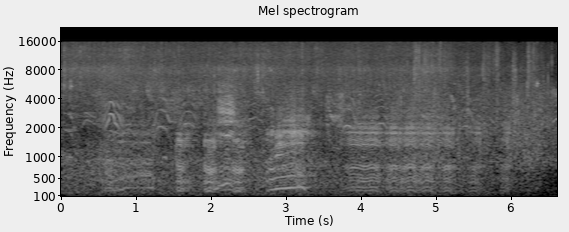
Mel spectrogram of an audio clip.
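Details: Several territorial hippos, bull's river territory, give deep, throaty honking grunts that swell and dip in pitch, some drawn into moaning rises, overlapping in quick succession as a thirsty lion pride approaches in heat over a hundred degrees.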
